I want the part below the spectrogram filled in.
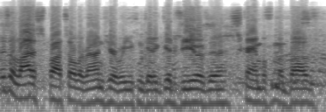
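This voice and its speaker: A man talks at a very fast pace. Crowd noise sits in the background, and room echo is audible. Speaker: walking tour vlogger. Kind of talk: live stream walking commentary. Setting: outdoors on city streets. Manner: loud, raised voice over street noise.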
